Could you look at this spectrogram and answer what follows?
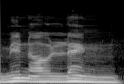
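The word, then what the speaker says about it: Min Aung Hlaing: 그래서 민 아울랭 이 정도로 발음을 하고요.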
